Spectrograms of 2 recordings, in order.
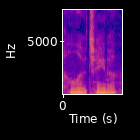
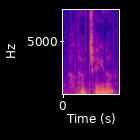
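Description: Both takes have the same delivery.

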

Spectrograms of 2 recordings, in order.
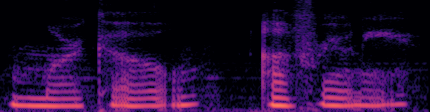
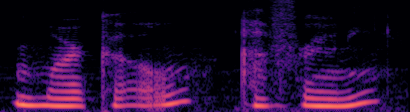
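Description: No difference in how they are said.

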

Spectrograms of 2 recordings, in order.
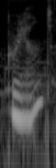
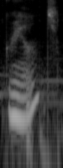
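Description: No difference in how they are said.

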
